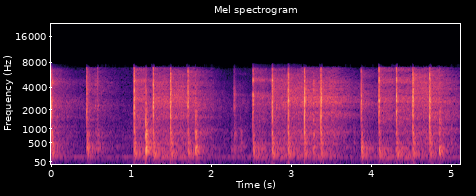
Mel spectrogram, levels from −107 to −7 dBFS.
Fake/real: real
